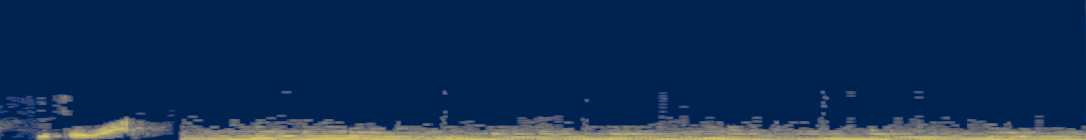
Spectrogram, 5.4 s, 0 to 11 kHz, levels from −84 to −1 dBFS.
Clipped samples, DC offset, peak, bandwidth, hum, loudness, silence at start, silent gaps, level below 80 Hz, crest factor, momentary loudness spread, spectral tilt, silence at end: under 0.1%; under 0.1%; -4 dBFS; 3.6 kHz; none; -20 LUFS; 0.2 s; none; -32 dBFS; 14 dB; 6 LU; -14.5 dB/octave; 0 s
